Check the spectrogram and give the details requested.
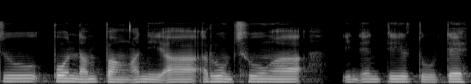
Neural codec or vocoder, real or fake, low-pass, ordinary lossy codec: none; real; none; none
